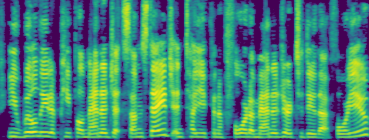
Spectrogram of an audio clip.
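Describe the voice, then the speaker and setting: In a very clean recording with a silent background and a dry, close sound with no echo, a woman speaks at a fairly quick pace with fairly even intonation. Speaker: business mentor and speaker. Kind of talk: interview. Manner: fast.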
